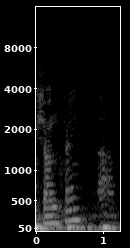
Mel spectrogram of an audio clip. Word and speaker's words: Shung Feng: Up next, we have, and I always pronounce his name wrong, Shung Feng? That's correct.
